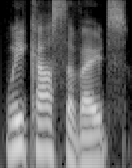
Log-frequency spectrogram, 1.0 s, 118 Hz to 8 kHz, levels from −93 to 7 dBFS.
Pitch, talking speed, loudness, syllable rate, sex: 160 Hz, 240 wpm, -16 LUFS, 5.3 syllables/s, male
